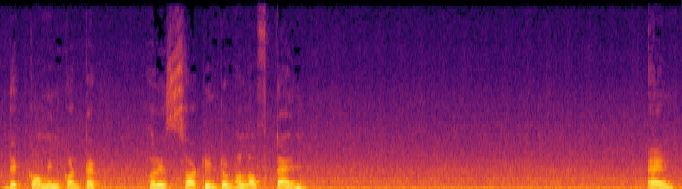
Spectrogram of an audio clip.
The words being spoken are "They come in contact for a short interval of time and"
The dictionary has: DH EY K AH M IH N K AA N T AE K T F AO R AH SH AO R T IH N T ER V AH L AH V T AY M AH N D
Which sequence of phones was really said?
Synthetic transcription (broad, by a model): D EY K AH M IH N K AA N T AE K T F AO R AH S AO R T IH N T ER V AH L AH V T AY M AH N D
